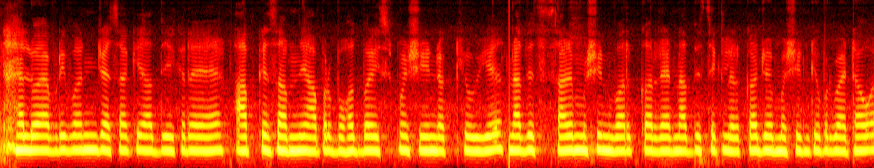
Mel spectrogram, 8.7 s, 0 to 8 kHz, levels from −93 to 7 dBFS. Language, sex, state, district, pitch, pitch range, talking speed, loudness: Hindi, female, Bihar, Sitamarhi, 215 Hz, 210-220 Hz, 180 wpm, -14 LUFS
